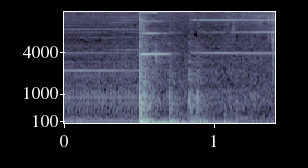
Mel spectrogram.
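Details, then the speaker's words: MT-VIKI 4-port KVM switch heard through its audio path on speakers: a steady low buzz under thin high-pitched whines, plus a thunk. The switch also beeps constantly and switches computers randomly, and the buzz changes with the screen content sent. "so aside from the fact it keeps on changing randomly we also have the problem that is beeping constantly maybe that's linked and we have the problem that there is that real buzzing can you hear that"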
